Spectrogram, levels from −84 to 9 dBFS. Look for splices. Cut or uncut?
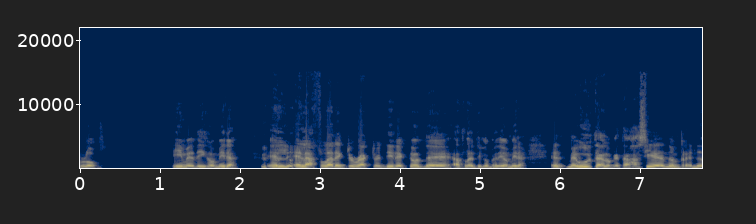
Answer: uncut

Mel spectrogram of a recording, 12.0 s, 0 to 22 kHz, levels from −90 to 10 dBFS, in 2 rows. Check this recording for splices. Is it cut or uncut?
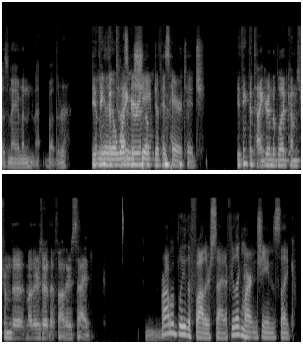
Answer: uncut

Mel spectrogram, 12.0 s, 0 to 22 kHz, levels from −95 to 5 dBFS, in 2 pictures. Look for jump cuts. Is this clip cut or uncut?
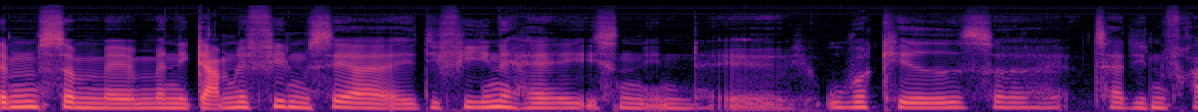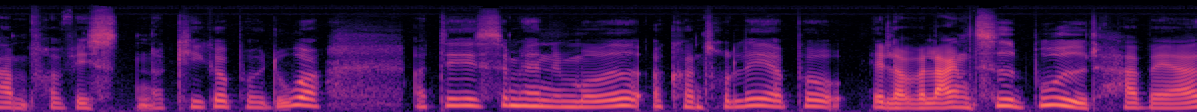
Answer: cut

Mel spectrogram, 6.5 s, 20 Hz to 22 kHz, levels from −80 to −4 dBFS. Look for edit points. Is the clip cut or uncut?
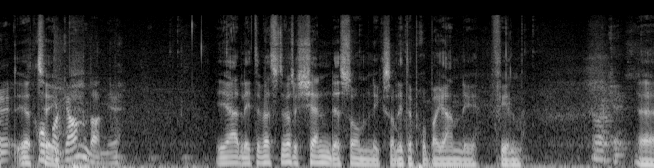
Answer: cut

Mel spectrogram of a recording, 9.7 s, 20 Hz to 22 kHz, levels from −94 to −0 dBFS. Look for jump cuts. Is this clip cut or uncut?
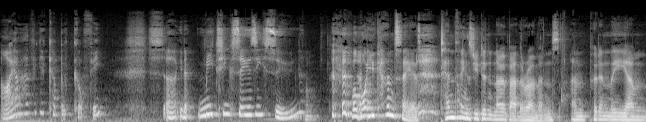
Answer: uncut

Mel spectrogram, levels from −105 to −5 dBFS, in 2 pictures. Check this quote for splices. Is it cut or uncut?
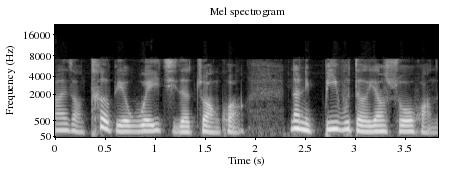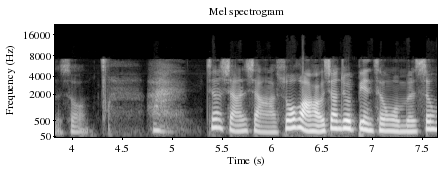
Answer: uncut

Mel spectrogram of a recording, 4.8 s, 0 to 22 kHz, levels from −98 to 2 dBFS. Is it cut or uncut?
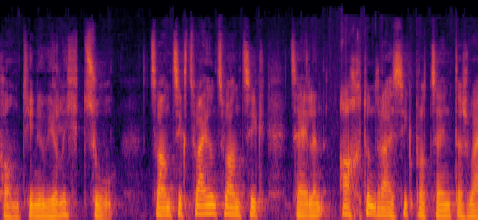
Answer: uncut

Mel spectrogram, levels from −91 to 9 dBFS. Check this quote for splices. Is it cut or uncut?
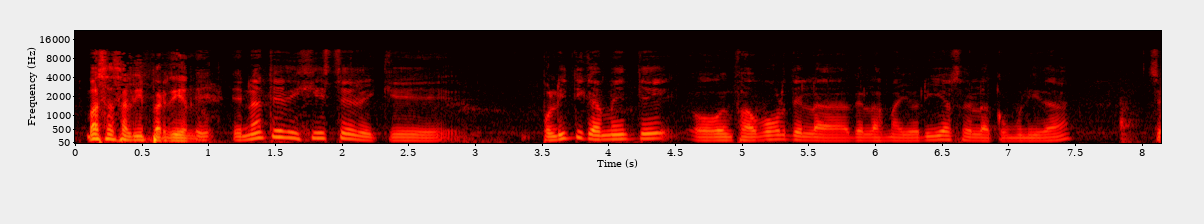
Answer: uncut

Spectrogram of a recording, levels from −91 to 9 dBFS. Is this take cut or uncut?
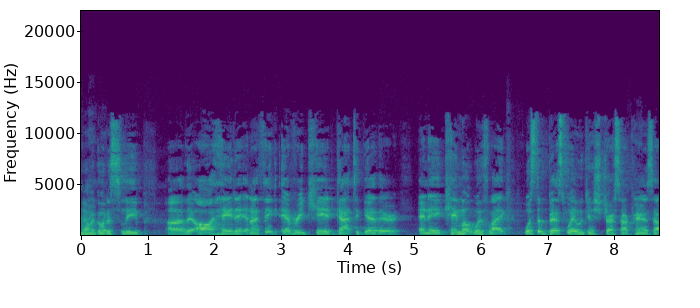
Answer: uncut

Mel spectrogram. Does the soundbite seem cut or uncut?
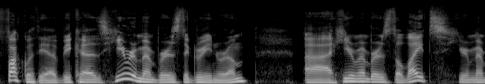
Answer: uncut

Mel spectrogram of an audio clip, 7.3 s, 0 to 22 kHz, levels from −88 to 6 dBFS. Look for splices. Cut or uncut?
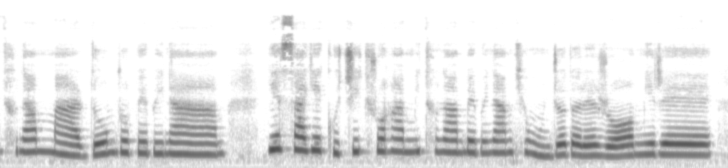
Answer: uncut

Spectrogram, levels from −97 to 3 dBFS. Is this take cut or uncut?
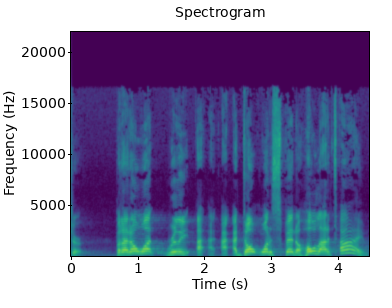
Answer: uncut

